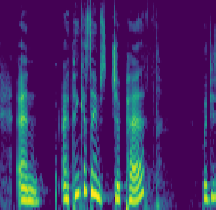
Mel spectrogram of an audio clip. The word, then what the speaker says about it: Japheth: It is usually pronounced as Japheth Japheth.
